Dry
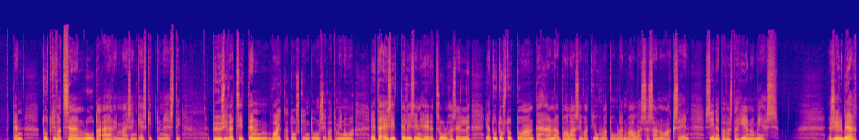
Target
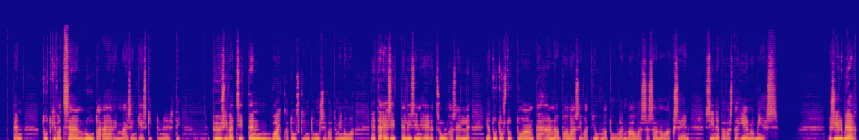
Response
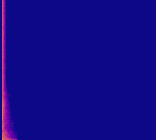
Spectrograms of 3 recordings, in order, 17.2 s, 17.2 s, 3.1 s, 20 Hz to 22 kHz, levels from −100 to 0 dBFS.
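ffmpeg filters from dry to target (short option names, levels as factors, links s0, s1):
-filter_complex "[0:a]asettb=1/sr,asplit=3[s0][s1][s2];[s0]atrim=end=3.014[s3];[s1]atrim=start=3.01:end=3.47,asetpts=PTS-STARTPTS,afade=t=in:d=0.004:c=qsin,afade=t=out:st=0.456:d=0.004:c=qsin,lowpass=f=3100:w=0.5412,lowpass=f=3100:w=1.3066[s4];[s2]atrim=start=3.466[s5];[s3][s4]acrossfade=d=0.004:c1=hsin:c2=qsin[s6];[s6][s5]acrossfade=d=0.004:c1=qsin:c2=hsin,afftfilt=real='hypot(re,im)*cos(PI*b)':imag='0':win_size=512:overlap=0.75,afftdn=nr=18:nf=-39"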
